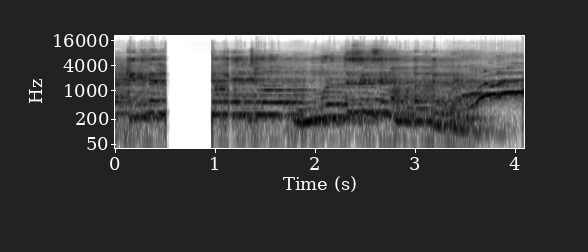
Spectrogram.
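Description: A man sings into a microphone over loudspeakers in a large, echoing hall.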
